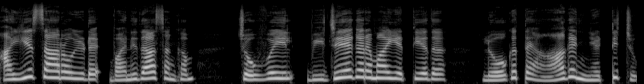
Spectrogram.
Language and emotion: Malayalam, surprised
